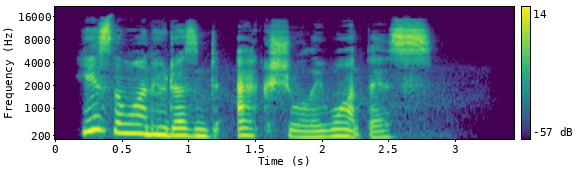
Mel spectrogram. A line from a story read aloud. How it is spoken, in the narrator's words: Brendan said, his voice laced with irritation at the thought of being judged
